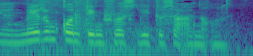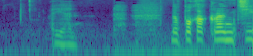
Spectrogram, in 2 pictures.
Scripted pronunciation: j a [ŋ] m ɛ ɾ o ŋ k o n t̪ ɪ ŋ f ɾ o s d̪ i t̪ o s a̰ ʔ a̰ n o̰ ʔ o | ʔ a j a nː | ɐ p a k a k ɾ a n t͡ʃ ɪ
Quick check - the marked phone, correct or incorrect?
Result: incorrect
